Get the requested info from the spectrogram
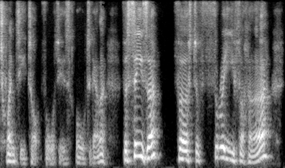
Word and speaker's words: SZA: This is All the Stars by Kendrick Lamar and Caesar. Caesar is spelled S-Z-A, for those of you who don't know.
